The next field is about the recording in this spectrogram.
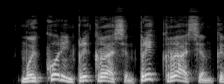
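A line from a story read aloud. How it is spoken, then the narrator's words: Shout. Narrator (Russian): крикнула Фуксия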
